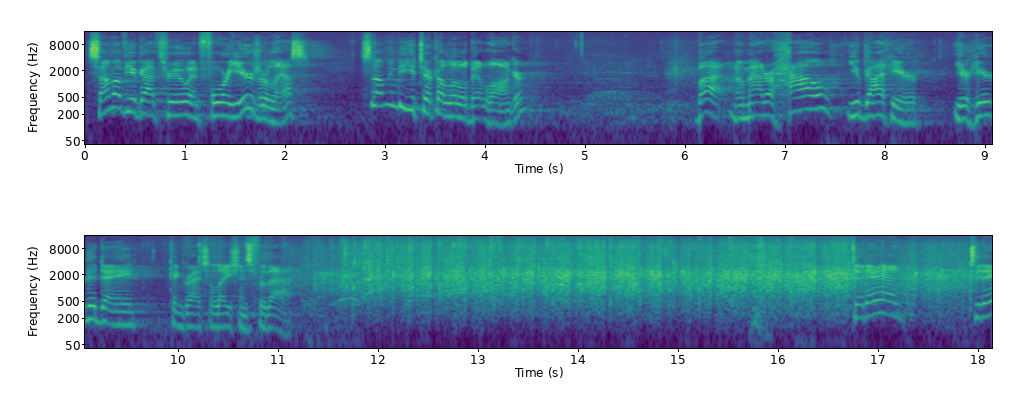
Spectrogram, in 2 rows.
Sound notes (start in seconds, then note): 4.8 laughter; 12.8 applause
